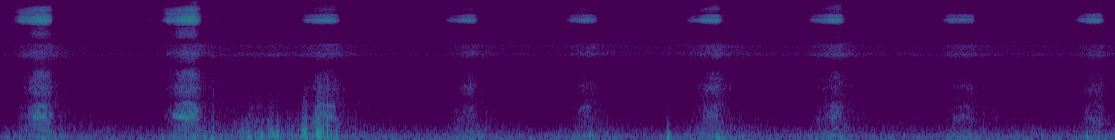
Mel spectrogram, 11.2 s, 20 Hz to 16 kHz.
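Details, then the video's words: Four-month-old kitten Max snoring softly: faint, steady breaths come roughly every 1.2 seconds, each a hushed low rasp topped by a thin high whistling hiss, with a brief rougher stretch early on. "Is it normal for cats to snore"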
